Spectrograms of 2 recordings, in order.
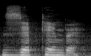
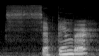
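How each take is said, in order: First: The word begins with a Z sound. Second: The word begins with an S sound. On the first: This is the German word. "but in German, it's pronounced as September" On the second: This is the English word. "September in English"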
